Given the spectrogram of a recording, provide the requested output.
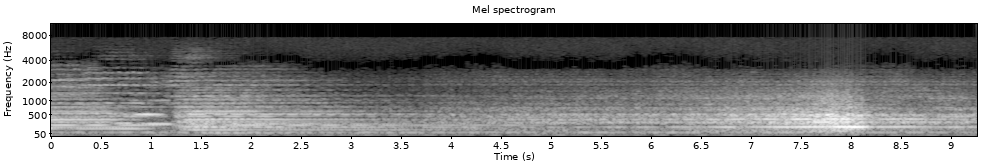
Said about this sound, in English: Let me take the wheel. Okay. We swing the car around the curve a little further and head it this way.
